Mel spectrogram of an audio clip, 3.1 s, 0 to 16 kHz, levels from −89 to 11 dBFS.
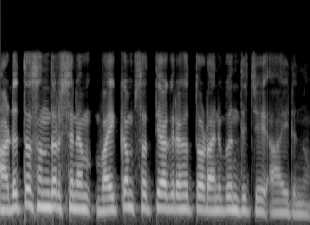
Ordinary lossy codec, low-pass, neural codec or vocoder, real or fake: none; 7.2 kHz; none; real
